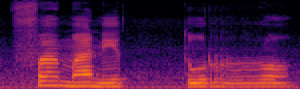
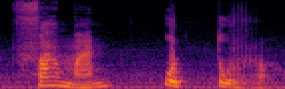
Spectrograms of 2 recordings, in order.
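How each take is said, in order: First: The words run together through a linking 'i'. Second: A glottal catch and 'u' start the second word. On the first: The speaker calls it right. "maka mesti disambung ... hamzahnya hilang" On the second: The speaker calls it wrong. "kalau misalnya kita baca faman utturro"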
